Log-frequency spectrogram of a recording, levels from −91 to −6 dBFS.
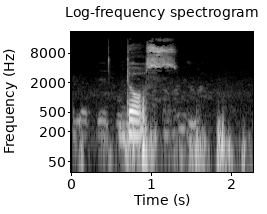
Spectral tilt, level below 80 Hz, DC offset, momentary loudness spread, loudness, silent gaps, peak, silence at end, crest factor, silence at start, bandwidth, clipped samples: -4.5 dB/octave; -42 dBFS; under 0.1%; 22 LU; -20 LUFS; none; -4 dBFS; 0.1 s; 20 dB; 0.1 s; 16 kHz; under 0.1%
